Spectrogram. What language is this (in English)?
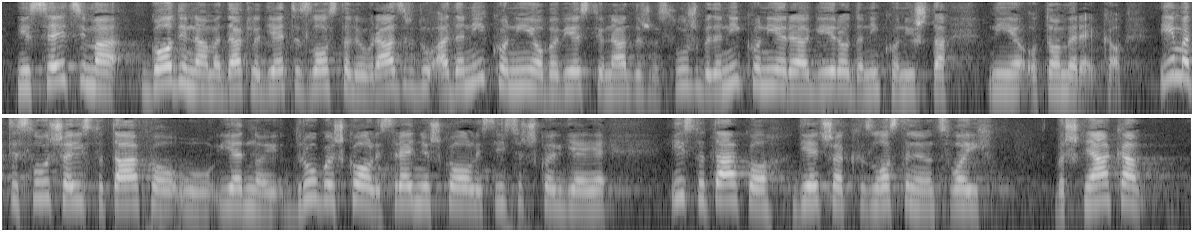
Croatian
